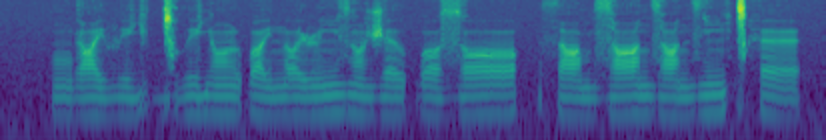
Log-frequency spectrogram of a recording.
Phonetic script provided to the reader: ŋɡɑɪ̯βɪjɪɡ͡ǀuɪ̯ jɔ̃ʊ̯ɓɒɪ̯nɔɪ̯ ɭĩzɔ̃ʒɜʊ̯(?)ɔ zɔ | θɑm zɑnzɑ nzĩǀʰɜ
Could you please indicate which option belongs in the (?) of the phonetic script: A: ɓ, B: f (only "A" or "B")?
A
